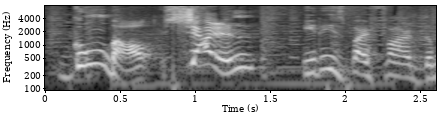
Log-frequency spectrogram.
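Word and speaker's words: 宫保: the cone power shrimps which in chinese will be pronounced as gumbao it is by far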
